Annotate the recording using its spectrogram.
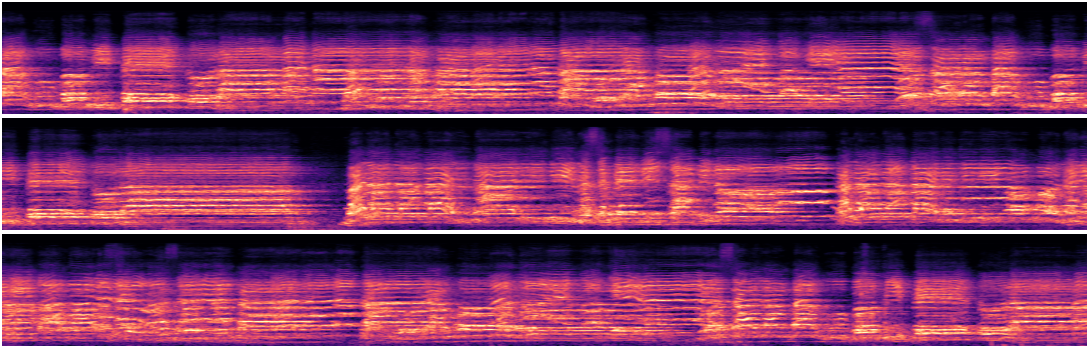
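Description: Church congregation singing together unaccompanied, a cappella, with a short break between phrases about halfway through.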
